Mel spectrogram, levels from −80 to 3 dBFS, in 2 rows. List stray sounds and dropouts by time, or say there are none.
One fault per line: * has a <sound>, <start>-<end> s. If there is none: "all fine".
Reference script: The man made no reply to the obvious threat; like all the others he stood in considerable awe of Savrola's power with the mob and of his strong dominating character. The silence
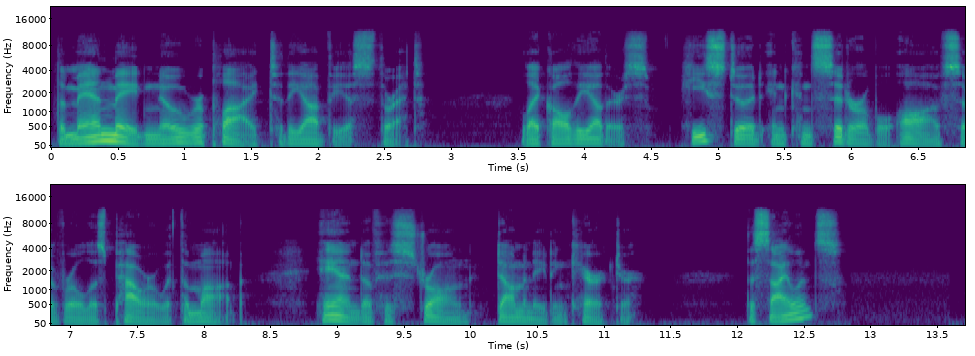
all fine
